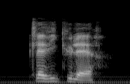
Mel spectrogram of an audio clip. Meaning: 1. clavicle; clavicular 2. ankle
- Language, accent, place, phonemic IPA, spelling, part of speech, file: French, France, Lyon, /kla.vi.ky.lɛʁ/, claviculaire, adjective, LL-Q150 (fra)-claviculaire.wav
